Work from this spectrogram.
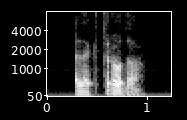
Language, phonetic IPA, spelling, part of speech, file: Polish, [ˌɛlɛkˈtrɔda], elektroda, noun, Pl-elektroda.ogg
